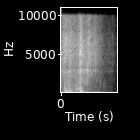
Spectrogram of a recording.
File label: thud; REDNECK; RAMPAGER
